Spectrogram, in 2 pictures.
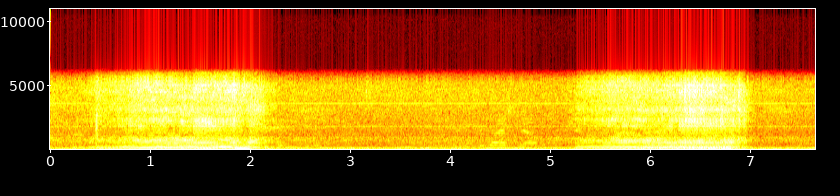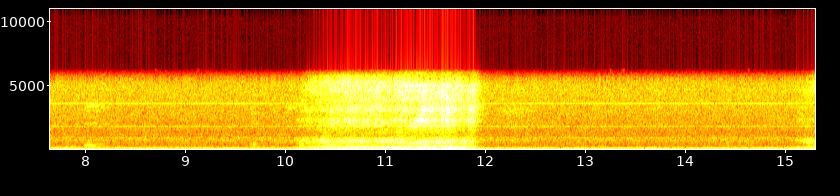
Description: This is my dad snoring, it was shot in Washington D.C.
